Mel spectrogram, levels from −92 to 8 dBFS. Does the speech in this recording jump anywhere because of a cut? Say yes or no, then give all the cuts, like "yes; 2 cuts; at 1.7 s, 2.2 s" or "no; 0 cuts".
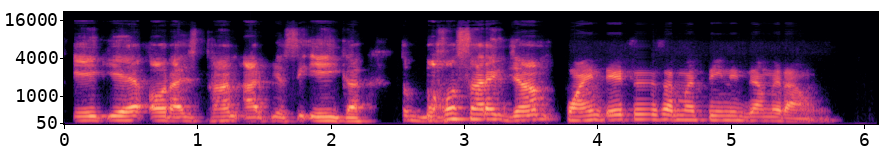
yes; 1 cut; at 3.7 s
